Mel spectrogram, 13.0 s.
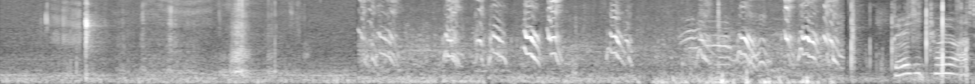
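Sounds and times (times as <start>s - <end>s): otters chirping: 4.8s - 8.5s, 9.1s - 11.3s.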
